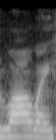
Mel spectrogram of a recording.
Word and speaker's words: Huawei: So Google have said they're no longer going to let people use Google apps on Huawei phones. – Cancelled. – Huawei. – Is that how you pronounce it? – Yeah. – Huawei.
